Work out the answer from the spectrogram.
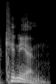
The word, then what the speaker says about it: Kineon: the name of your company how do you pronounce it kinang for it's it's from the the Greek for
